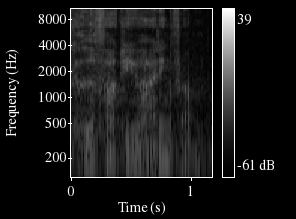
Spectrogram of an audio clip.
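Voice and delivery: hushed unvoiced whisper; whispered dog quote. Voicing the dog mid mic test, whispered. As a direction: whisper the dog's question. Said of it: "She's like".

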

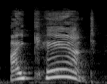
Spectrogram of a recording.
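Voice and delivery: put-on high, loud angry little girl; angry child's shout. A narrator's reading. Little girl shouting at her mother through the door, angry. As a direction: yell it back, furious and stuck. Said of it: "shouted Ramona angrily".

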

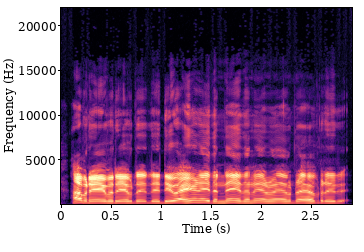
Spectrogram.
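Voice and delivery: a touch of auctioneer patter. Pretend. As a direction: call the bids like an auctioneer. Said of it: "my own, um, auctioneer voice".

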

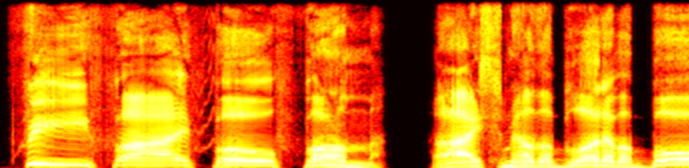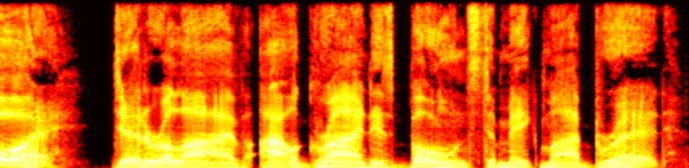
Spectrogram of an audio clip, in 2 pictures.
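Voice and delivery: high, loud giant's roar, slowing into a threat; shouting giant. A narrator's reading. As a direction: bellow like a furious giant. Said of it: "The giant cried".

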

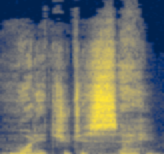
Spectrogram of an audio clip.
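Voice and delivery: high, slow, soft stunned question; hushed high shocked question; mock shock. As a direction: act appalled in disbelief. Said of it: "And you go".

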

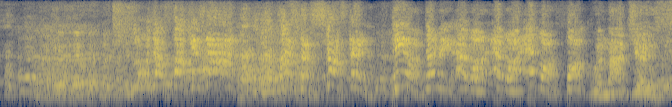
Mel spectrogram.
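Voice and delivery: high hammed-up Scottish outrage; high, mock-furious Scottish tirade; outraged people of Scotland. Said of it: "And the people of Scotland will".

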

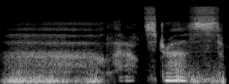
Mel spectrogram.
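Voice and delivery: whispered slow exhale of words; soft whisper. Real, not acted. Breathing out during guided relaxation.

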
